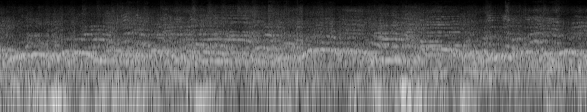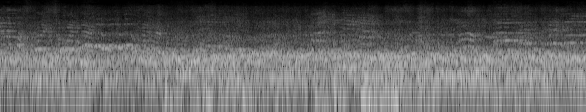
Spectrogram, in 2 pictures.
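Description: A crowd of spectators chatters and shouts loudly throughout in a large echoing hall.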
